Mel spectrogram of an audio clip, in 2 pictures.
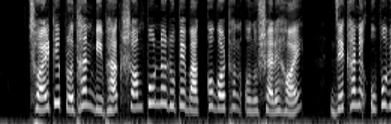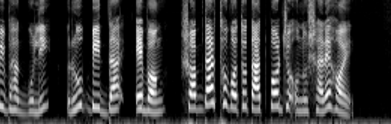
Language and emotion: Bengali, neutral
